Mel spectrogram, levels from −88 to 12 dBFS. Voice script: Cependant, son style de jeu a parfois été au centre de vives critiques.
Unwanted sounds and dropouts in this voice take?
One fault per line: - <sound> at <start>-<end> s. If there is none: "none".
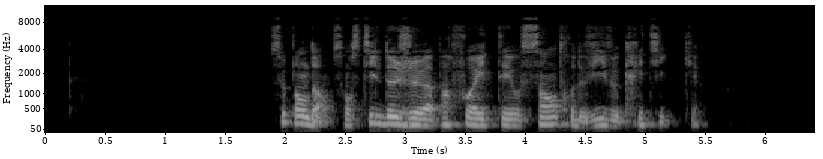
none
